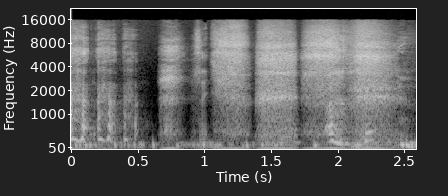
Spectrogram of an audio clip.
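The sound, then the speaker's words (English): A voice imitates heavy, rasping breathing, with several loud, breathy inhales and exhales in an uneven rhythm, with some short voiced grunts mixed in. “He's gonna be sitting there breathing heavy, trying to amp himself up to come get you next.”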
